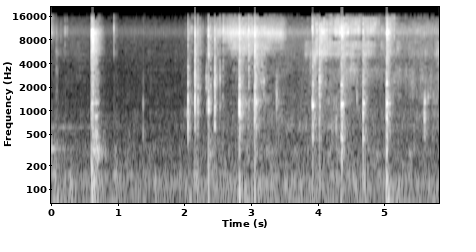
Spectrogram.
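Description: Garlic and ginger paste sizzling in hot oil in a metal kadai, with a metal spatula clicking and scraping against the pan. The sizzle starts about two seconds in, after a single click and a brief hush.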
